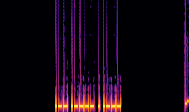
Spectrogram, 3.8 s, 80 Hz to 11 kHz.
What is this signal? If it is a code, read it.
Morse code, heard as a keyed tone, about 44 wpm, 700 Hz. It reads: W1EJ
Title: NA SOTA Activator Callsigns 45wpm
